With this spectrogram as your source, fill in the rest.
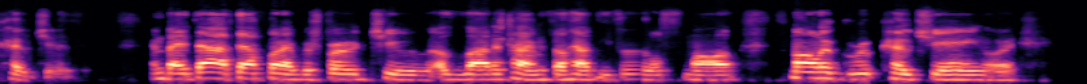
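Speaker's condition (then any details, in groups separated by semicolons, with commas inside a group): Profound hearing loss, congenital, high-frequency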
